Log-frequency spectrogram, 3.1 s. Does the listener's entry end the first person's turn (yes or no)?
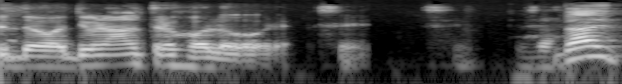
yes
